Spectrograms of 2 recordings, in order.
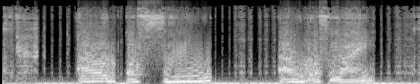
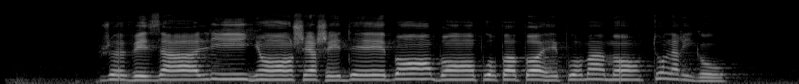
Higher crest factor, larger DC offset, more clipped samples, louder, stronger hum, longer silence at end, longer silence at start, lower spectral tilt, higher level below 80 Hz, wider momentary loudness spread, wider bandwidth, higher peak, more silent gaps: second, 4 dB vs 16 dB; neither; first, 6% vs under 0.1%; first, -5 LUFS vs -29 LUFS; second, none vs 60 Hz at -55 dBFS; second, 0 s vs 0.7 s; about the same, 0.05 s vs 0.15 s; about the same, -4 dB/octave vs -4 dB/octave; first, -20 dBFS vs -62 dBFS; first, 14 LU vs 7 LU; about the same, over 20 kHz vs 19.5 kHz; first, 0 dBFS vs -14 dBFS; neither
